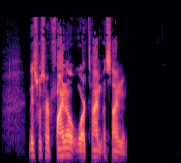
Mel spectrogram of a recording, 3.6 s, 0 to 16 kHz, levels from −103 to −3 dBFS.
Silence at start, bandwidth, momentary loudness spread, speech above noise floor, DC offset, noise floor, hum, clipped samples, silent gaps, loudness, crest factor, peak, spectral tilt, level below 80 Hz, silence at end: 0.6 s; 11.5 kHz; 10 LU; over 64 dB; under 0.1%; under -90 dBFS; none; under 0.1%; none; -25 LUFS; 22 dB; -6 dBFS; -2 dB/octave; -76 dBFS; 1.15 s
